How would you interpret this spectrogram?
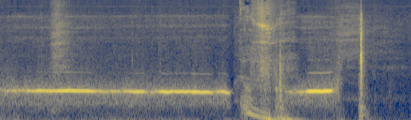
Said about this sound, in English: Oh, it's just... It's brass monkeys out there. Oh, yes, I can hear the wind. Let's shut that window.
